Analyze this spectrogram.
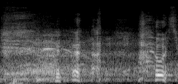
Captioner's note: attendees laughing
